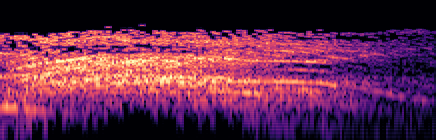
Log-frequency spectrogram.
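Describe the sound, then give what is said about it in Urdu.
A large religious gathering shouts the Naara-e-Haidari slogan together. The massed cry is loud and sustained, then fades in the last half second. “دونوں ہاتھ ملان کر کے نعرہ حیدری.”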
